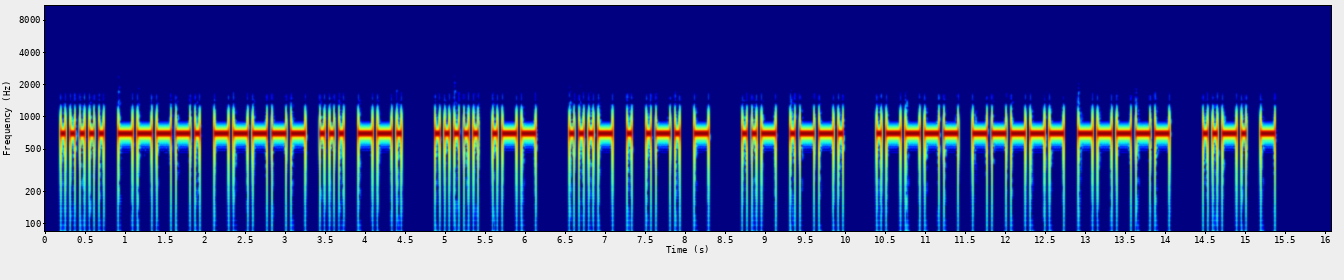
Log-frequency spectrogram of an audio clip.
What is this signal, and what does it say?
Morse code, heard as a keyed tone, about 20 wpm, 700 Hz. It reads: 590SG 5W VERT UP 100 FT
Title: Practice QSO - Exchange 2 - Info - 20wpm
